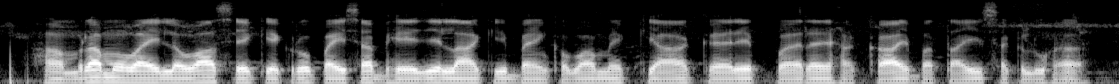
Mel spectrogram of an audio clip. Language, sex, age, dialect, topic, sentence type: Magahi, male, 51-55, Central/Standard, banking, question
